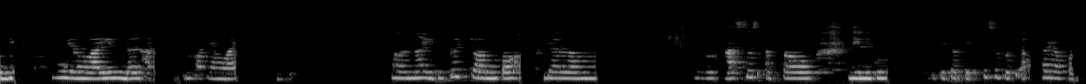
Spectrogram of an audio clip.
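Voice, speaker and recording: A young woman student asking a polite, hesitant question in an online class, her voice breaking up over a bad connection. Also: sits high. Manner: hesitant, polite, with many fillers. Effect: breaking up over a bad online call connection. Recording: dull, echoey online call audio.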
